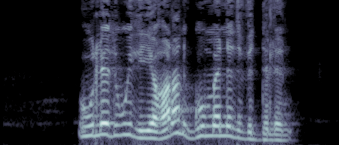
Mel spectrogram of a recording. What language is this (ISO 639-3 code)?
kab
